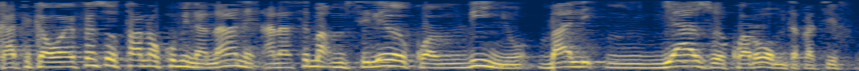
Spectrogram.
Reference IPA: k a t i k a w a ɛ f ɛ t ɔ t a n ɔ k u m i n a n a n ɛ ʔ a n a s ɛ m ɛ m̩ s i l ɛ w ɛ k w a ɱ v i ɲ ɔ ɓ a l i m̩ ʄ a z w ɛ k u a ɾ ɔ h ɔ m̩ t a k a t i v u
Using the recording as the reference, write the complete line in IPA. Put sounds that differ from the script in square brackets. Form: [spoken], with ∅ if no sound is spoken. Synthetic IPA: k a t i k a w a ɛ f ɛ [s] ɔ t a n ɔ k u m i n a n a n ɛ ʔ a n a s ɛ m [a] m̩ s i l ɛ w ɛ k w a ɱ v i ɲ ɔ ɓ a l i m̩ ʄ a z w ɛ k [w] a ɾ ɔ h ɔ m̩ t a k a t i [f] u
